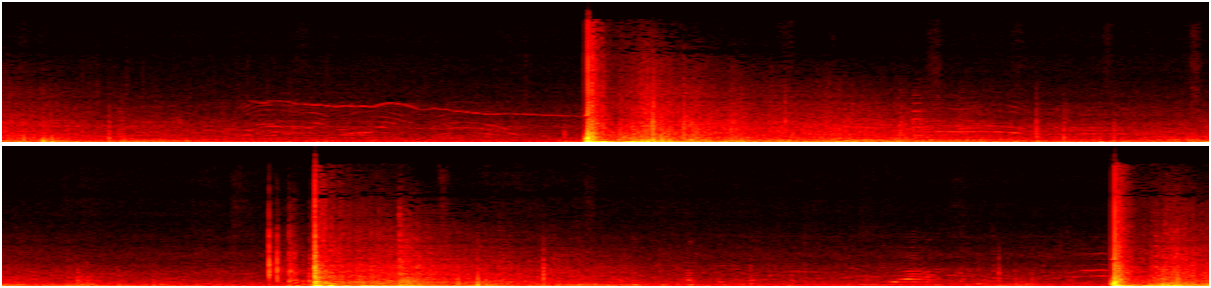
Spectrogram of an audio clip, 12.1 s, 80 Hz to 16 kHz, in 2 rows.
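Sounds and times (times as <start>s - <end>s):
small firework cracks: 0.0s - 12.0s.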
